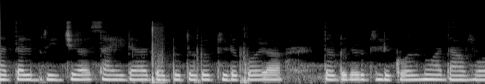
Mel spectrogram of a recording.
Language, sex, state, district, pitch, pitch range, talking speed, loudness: Kannada, female, Karnataka, Belgaum, 220 Hz, 215-225 Hz, 150 wpm, -15 LUFS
